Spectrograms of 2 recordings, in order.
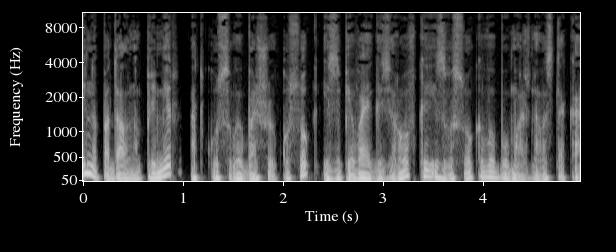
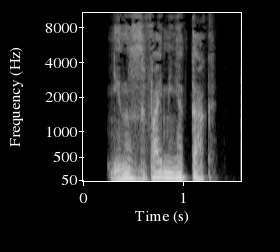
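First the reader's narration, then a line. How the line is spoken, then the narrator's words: Man's hiss. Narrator (Russian): прошипел мужчина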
